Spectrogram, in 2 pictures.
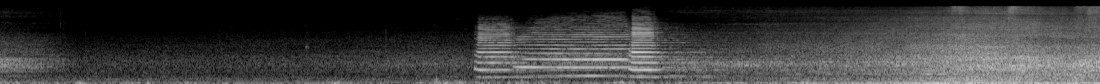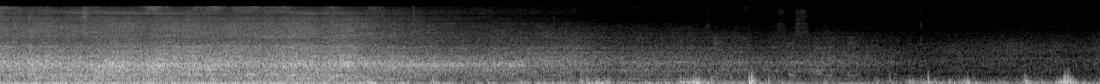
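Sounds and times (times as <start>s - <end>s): train passing with wheel rumble: 0.0s - 22.0s
two-tone train horn: 4.7s - 7.4s.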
